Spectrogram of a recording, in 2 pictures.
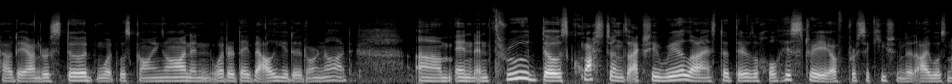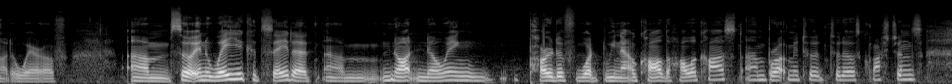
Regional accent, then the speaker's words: Germany; also born or lived in East Germany; I grew up in East Germany, the former GDR

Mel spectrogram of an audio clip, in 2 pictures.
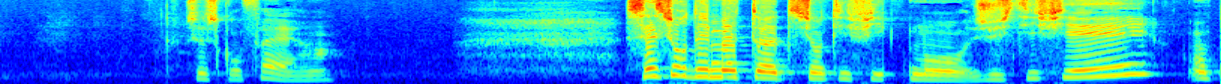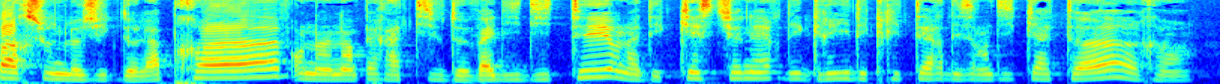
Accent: Vaud, Switzerland; je suis genevoise, je suis suisse. J'ai même expliqué hier soir que je n'étais même pas genevoise, j'étais vaudoise.

